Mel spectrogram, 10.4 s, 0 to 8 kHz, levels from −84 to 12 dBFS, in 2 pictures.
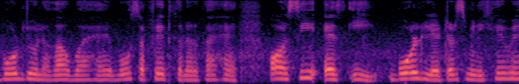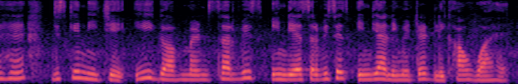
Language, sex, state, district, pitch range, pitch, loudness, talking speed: Hindi, female, Chhattisgarh, Kabirdham, 170-195 Hz, 180 Hz, -25 LUFS, 185 wpm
